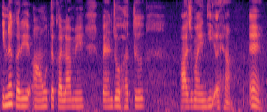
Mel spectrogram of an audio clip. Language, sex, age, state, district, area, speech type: Sindhi, female, 30-45, Rajasthan, Ajmer, urban, spontaneous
